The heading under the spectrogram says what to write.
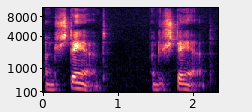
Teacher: anapest is unstressed unstressed stressed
